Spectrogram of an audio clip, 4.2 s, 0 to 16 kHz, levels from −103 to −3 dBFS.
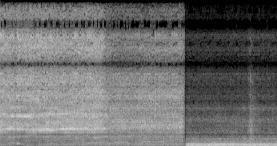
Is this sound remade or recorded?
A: remade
